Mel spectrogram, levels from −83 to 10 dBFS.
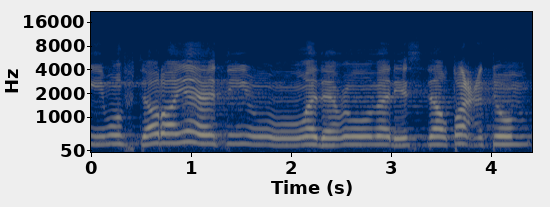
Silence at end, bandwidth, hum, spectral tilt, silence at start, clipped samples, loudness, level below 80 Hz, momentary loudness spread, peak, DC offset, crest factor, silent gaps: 0 s; 9.6 kHz; none; -4 dB/octave; 0 s; under 0.1%; -34 LUFS; -76 dBFS; 7 LU; -16 dBFS; under 0.1%; 18 dB; none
